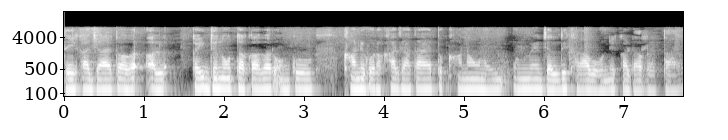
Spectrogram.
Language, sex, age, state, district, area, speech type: Hindi, male, 18-30, Rajasthan, Bharatpur, rural, spontaneous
